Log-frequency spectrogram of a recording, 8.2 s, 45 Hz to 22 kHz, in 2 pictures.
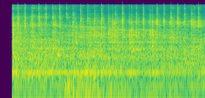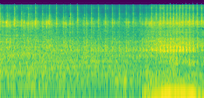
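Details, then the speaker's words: Fiat 1.3 Multijet 16-valve turbo diesel van run low on oil: steady, rapid metallic knock of about three or four a second over the idle, louder when accelerating. The rod 1 bearing was found crushed and spun with excessive play, and the crankpin badly scored. "bien amigos acá tenemos el furgón Fiat que tiene ese ruido en el motor como de golpeteo"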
